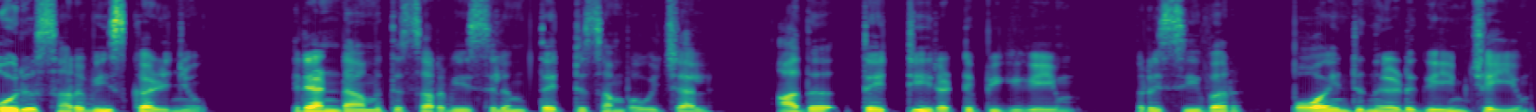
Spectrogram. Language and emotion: Malayalam, neutral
